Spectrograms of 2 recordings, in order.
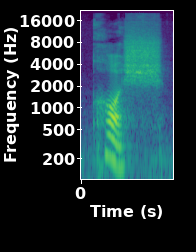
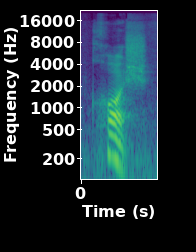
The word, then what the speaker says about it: cosh: the hyperbolic cosine so we usually pronounce it as kosh kosh x it is defined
